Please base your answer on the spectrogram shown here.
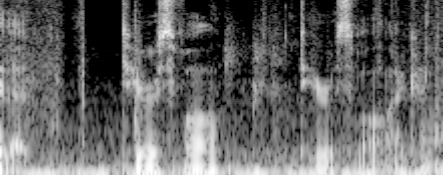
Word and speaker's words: Tirisfall: Tirisfall. Tirisfall. I kind of like that. I always said Tristafall, I think, when I used to play. But looking at the spelling, that's not.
